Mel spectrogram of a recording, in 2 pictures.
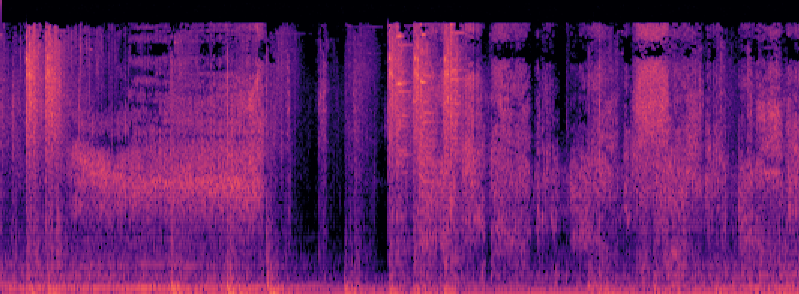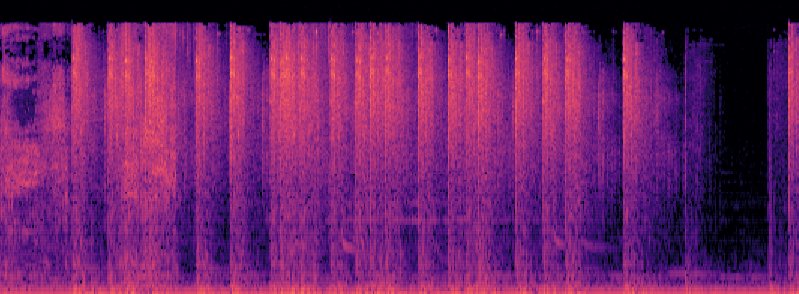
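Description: A rifle fires in short bursts, echoing off stone walls.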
